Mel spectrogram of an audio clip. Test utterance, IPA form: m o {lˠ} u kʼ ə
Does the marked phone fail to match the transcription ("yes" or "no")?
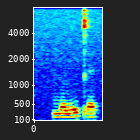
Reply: yes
